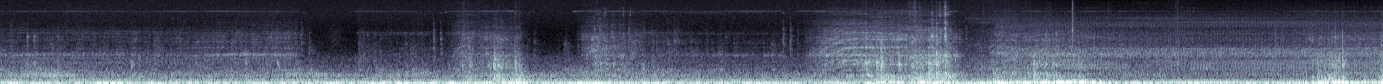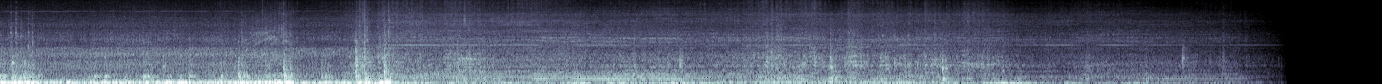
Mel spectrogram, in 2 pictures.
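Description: Handheld percussive massage gun running, pressed against the neck and shoulder, giving a loud, heavy buzzing thud. About eighteen seconds in it drops to a quieter, steadier hum.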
